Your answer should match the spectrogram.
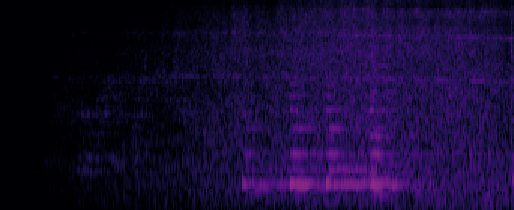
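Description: City traffic ambience mixed with music, fading in from silence and growing steadily louder. A steady held tone enters about halfway through.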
